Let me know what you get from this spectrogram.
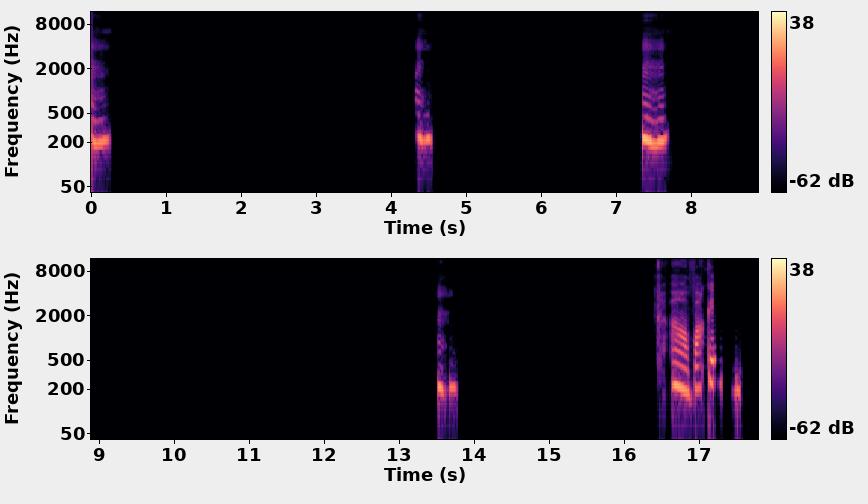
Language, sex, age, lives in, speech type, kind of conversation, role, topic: Hindi, female, 20-24, India, conversation, podcast, guest, Kaise balance karte ho office aur ghar ke chores?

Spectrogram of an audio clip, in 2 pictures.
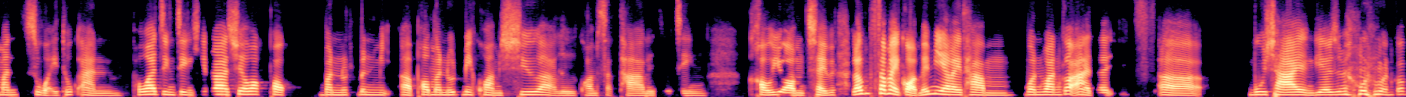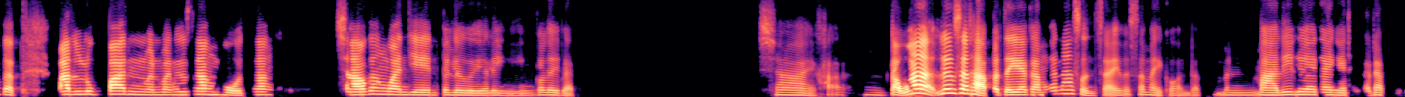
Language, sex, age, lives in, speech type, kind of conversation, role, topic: Thai, female, 25-29, Thailand, conversation, unstructured, none, ถ้าคุณย้อนเวลาได้ คุณอยากไปเห็นเหตุการณ์ใดในประวัติศาสตร์มากที่สุด?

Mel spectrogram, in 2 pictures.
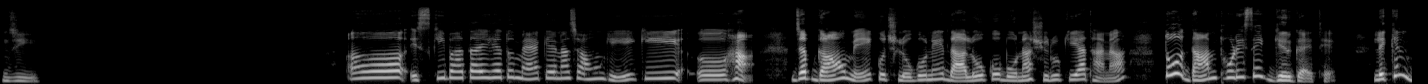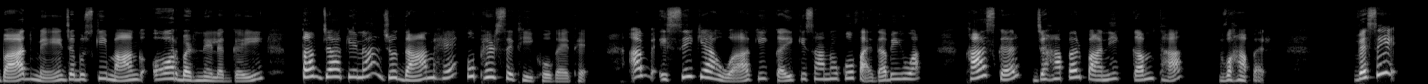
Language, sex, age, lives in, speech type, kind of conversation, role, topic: Hindi, female, 35-39, India, read, expert-assistant, asker, क्या फसल चक्र और जैविक खेती से खेत की उर्वरता और आमदनी बढ़ सकती है?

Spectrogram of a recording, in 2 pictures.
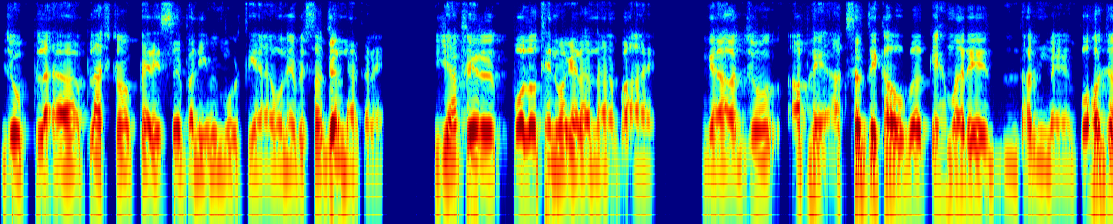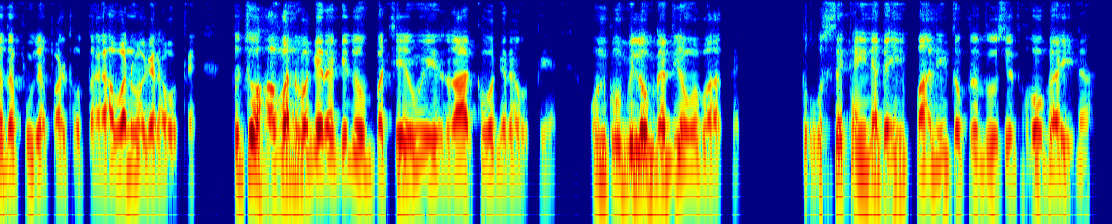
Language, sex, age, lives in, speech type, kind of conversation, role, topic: Hindi, male, 55-59, India, conversation, unstructured, none, नदियों में गंदगी क्यों बढ़ रही है?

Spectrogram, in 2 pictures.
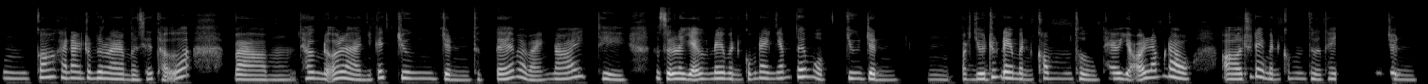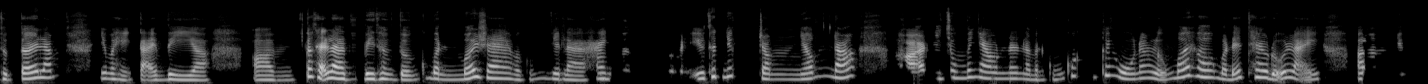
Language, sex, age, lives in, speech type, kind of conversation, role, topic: Vietnamese, female, 18-19, Vietnam, conversation, advice, user, Bạn có đang cảm thấy cuộc sống hằng ngày tẻ nhạt và thiếu ý nghĩa không?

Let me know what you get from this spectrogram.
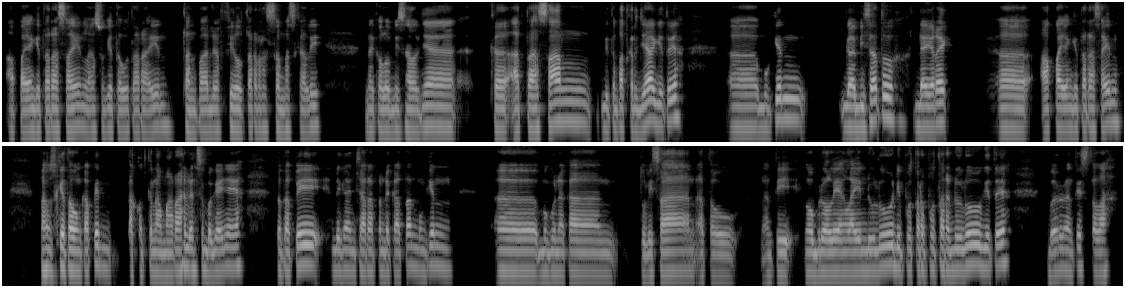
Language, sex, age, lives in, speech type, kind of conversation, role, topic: Indonesian, male, 35-39, Indonesia, conversation, unstructured, none, Bagaimana cara kamu mengekspresikan diri dalam kehidupan sehari-hari?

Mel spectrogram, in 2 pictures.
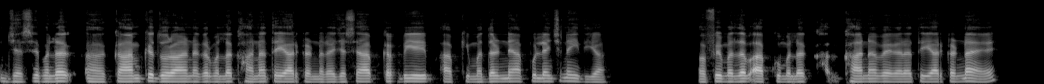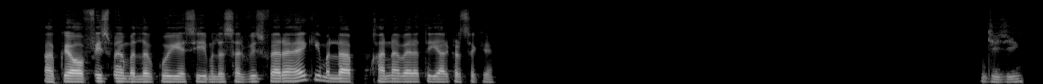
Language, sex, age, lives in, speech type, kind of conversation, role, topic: Hindi, male, 18-19, India, conversation, advice, advisor, दैनिक काम के बीच स्वस्थ खाने का समय न मिलना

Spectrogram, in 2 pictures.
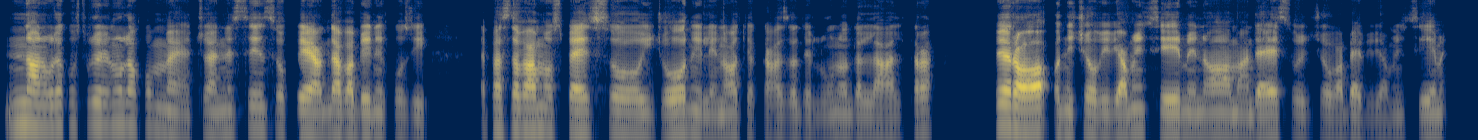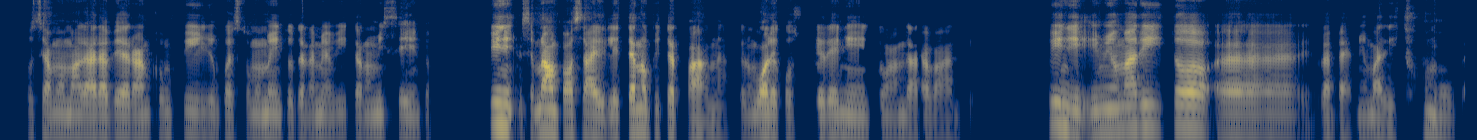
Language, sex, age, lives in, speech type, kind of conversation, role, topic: Italian, female, 55-59, Italy, conversation, unstructured, none, Come capisci se una persona è quella giusta per te?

